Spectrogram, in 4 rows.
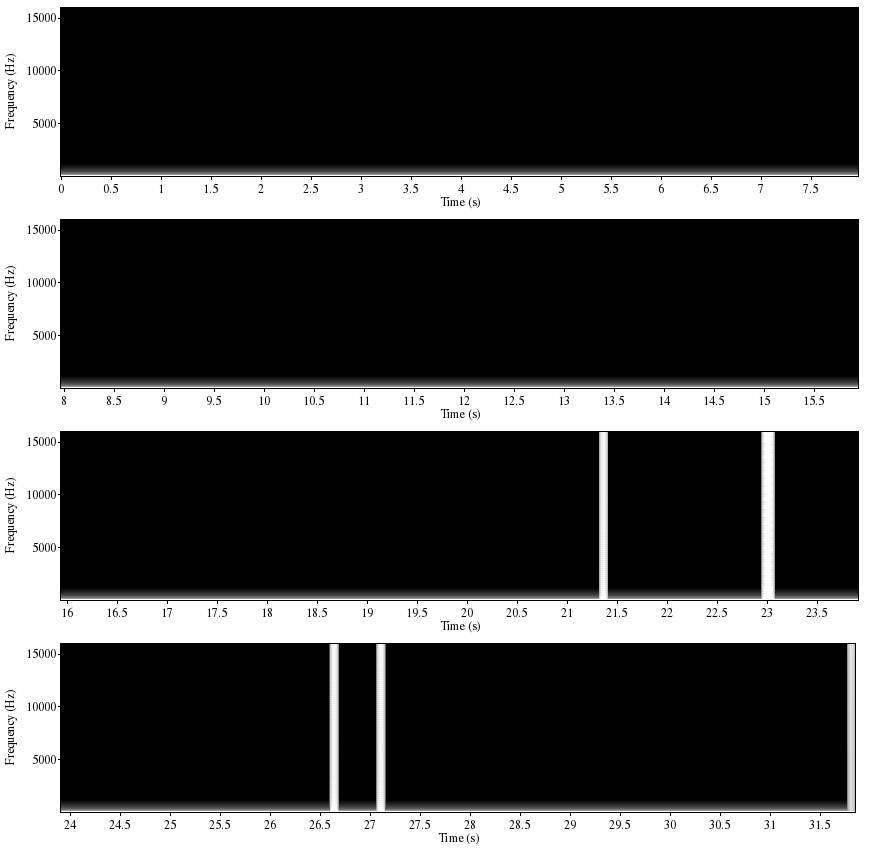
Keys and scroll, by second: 2.0-3.0 typing, 4.2 typing, 5.5-6.2 typing, 19.4-20.1 typing, 31.1 ctrl+c.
